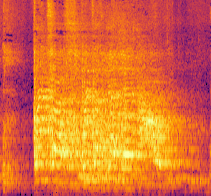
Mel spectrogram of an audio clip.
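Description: Loud blast from a handheld megaphone, coming in suddenly just over half a second in and lasting about three seconds before fading.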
